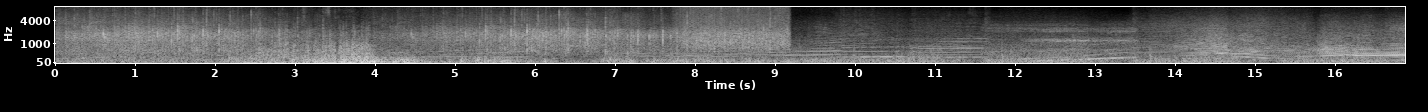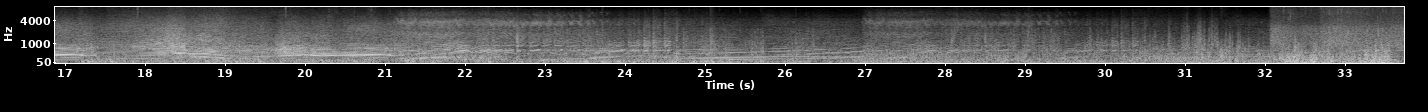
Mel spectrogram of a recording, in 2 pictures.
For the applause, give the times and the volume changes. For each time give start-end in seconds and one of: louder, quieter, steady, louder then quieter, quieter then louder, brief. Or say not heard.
0.0-9.2 quieter then louder
32.0-33.6 brief.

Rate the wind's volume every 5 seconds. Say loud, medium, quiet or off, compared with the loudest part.
loud, medium, medium, medium, medium, medium, loud.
